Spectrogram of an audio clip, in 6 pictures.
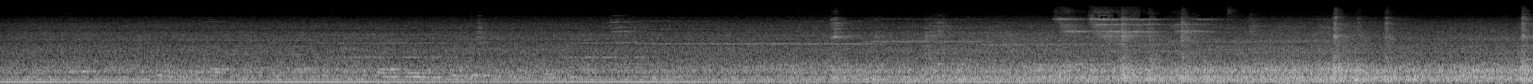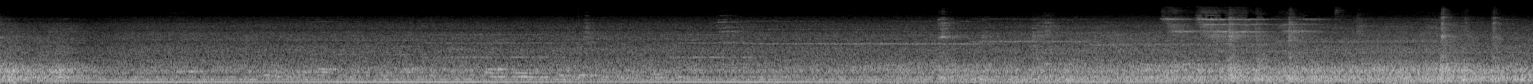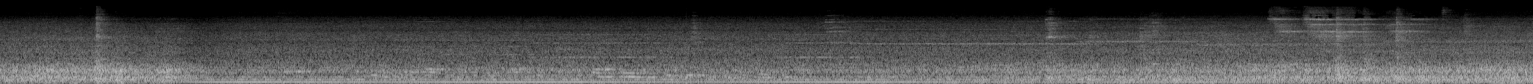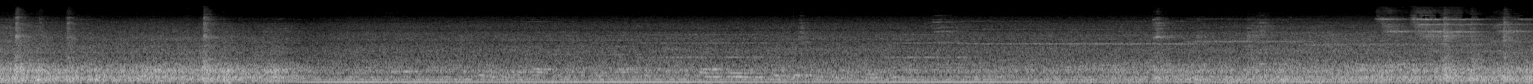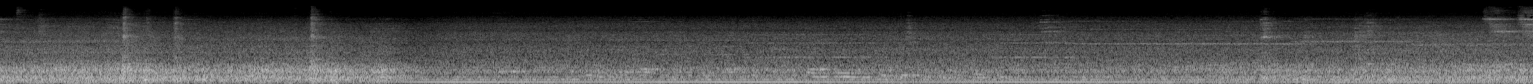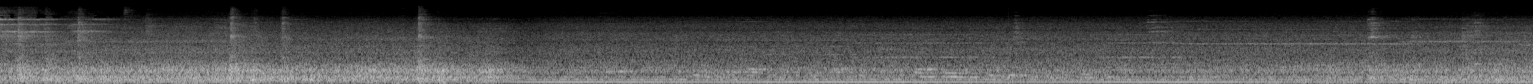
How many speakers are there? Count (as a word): zero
